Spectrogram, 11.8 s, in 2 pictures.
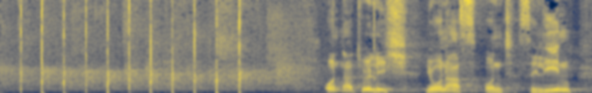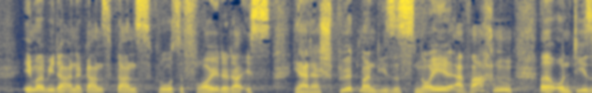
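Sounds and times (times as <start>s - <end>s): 
audience applause: 0.0s - 3.0s
speech: 3.2s - 11.8s.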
